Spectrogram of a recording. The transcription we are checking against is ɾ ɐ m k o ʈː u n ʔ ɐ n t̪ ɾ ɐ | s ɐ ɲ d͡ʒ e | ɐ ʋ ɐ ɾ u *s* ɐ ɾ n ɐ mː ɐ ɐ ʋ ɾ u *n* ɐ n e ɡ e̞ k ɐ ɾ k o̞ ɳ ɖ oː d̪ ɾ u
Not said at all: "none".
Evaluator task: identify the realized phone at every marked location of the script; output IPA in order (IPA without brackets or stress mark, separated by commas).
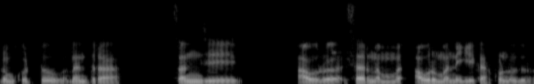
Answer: s, m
